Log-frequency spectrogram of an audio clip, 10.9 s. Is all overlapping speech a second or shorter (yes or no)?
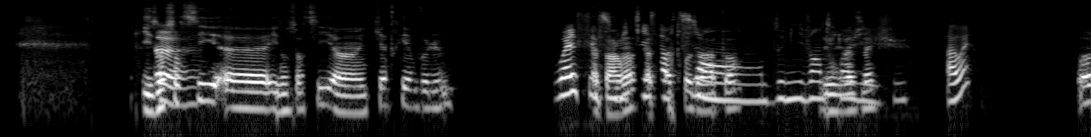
no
